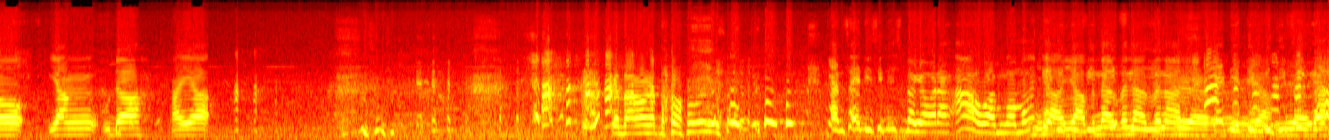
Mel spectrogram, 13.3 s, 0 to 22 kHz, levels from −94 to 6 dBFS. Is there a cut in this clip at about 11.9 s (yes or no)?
no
